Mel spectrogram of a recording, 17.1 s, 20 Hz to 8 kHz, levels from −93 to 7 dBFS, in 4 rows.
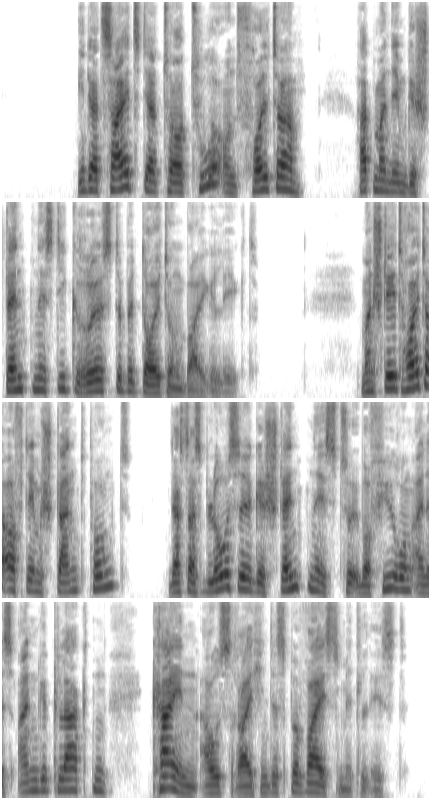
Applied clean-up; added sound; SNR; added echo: none; none; none; none.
